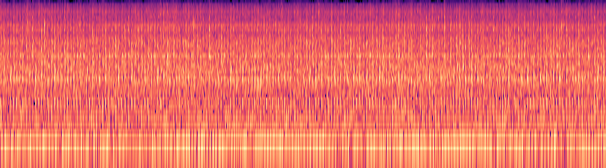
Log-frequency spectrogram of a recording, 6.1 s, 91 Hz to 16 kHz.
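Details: 1989 Evinrude Yachtwin 6 hp outboard running in a test barrel: steady idle with a dull, uneven bottom-end knock under the exhaust burble; seller claimed a bad crank, not confirmed; it smokes under throttle.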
